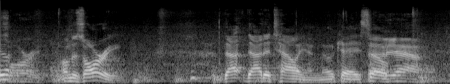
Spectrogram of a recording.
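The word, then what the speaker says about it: Armizare: Armazari.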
